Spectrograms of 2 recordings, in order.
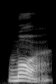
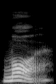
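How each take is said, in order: First: It is said British-style, short, with the R dropped. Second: It is said British-style, short, with the R dropped.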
